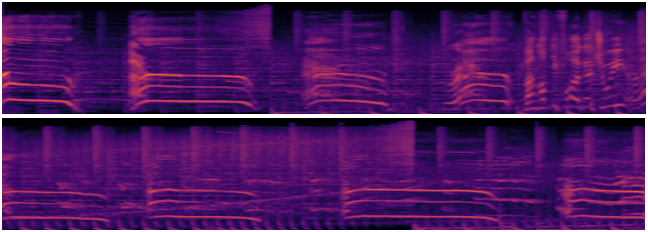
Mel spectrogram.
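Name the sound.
dog barking and howling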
